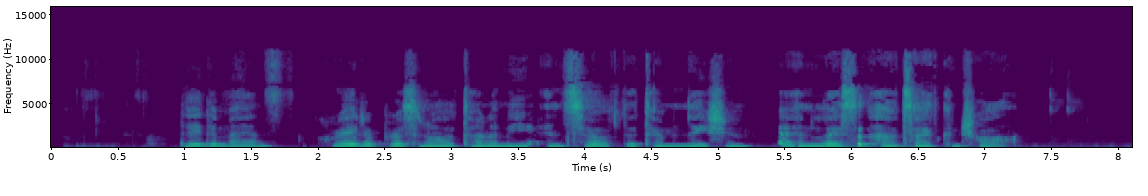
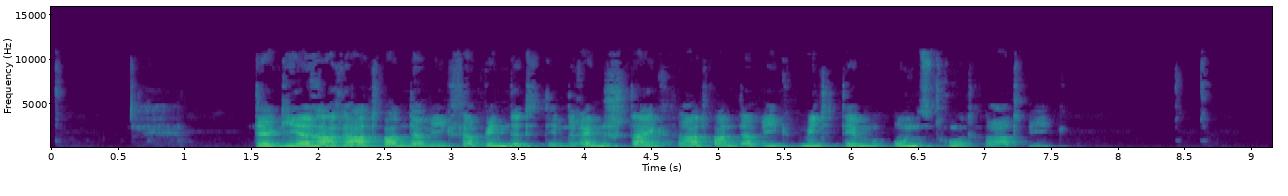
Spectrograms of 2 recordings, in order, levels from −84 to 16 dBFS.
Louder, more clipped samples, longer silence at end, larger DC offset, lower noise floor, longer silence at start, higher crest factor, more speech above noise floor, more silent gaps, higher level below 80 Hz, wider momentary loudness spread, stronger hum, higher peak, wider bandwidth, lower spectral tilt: second, -32 LUFS vs -19 LUFS; neither; second, 0.85 s vs 1.65 s; neither; second, -67 dBFS vs -75 dBFS; second, 1 s vs 1.55 s; about the same, 22 dB vs 20 dB; second, 36 dB vs 57 dB; neither; about the same, -64 dBFS vs -60 dBFS; second, 9 LU vs 13 LU; neither; second, -12 dBFS vs -2 dBFS; about the same, 11.5 kHz vs 11.5 kHz; second, -5 dB/octave vs -6.5 dB/octave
